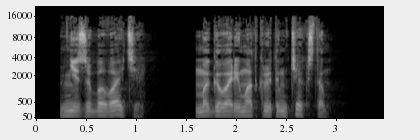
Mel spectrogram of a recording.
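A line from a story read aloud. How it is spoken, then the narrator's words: Sharp reminder. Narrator (Russian): резко напомнила Корделия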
